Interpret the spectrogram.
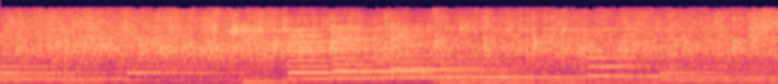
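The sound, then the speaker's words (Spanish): An audience applauding God claps steadily in a dense, loud wash of applause, while sustained keyboard or organ chords shift underneath throughout. “Dele fuerte el aplauso a Dios de los cielos.”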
